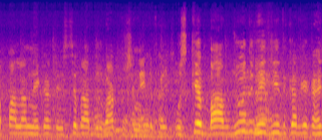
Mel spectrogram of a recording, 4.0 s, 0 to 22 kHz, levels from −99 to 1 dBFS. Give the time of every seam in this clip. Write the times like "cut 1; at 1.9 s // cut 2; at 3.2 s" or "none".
cut 1; at 2.0 s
